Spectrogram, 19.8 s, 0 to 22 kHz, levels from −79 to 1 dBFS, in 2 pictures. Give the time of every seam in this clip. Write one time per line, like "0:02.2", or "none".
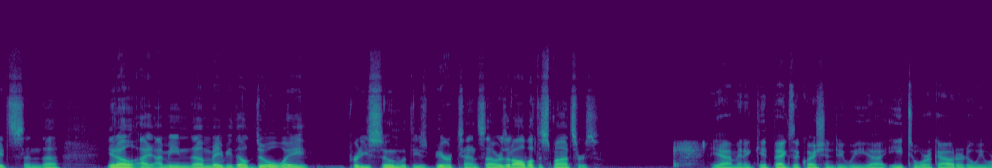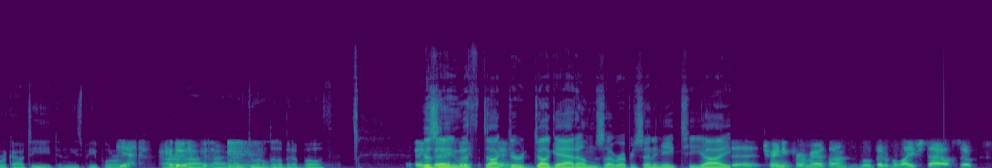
0:07.1
0:17.2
